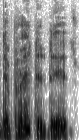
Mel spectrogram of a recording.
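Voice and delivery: hushed secret whisper. Real, not acted. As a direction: breathe it like a secret. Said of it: "whispered repeat".

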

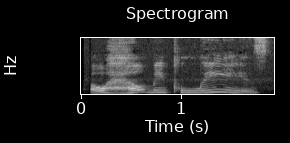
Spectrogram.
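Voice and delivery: very high pleading wail, fading at the end; desperate high-pitched plea. A narrator's reading. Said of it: "I wailed".

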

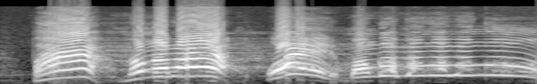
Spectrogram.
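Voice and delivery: high shouted greeting across the fields; calling out loud. Retold or imitated. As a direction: hail the farmers loudly and cheerfully. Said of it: "saya bilang".

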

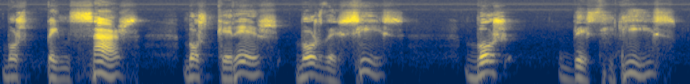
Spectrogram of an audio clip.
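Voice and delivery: "vos pensás, vos querés" said slowly, spelled out; slow demonstration of Argentine voseo; slow voseo demo. Shown as a demonstration. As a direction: lay out each vos form slowly. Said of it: "que es el vos".

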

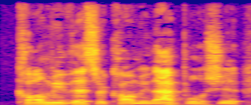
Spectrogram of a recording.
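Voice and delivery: usual speaking voice

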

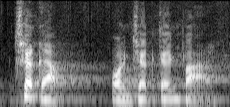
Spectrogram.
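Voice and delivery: low, slow checkout announcement; deep, measured tannoy voice; store PA call. Retold or imitated. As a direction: page the bagger over the store intercom. Store intercom call by lady.

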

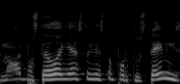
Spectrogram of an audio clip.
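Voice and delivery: a mock eager bargain offer; pushy trader. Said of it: "He's like".

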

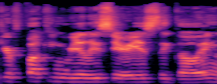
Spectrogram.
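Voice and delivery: usual speaking voice

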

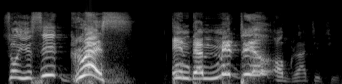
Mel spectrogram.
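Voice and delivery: loud, high, driving sermon voice; full-force preaching. Acted. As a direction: preach it out to the whole church.

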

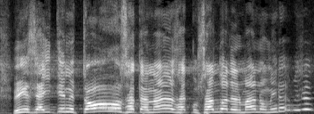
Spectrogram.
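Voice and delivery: excited preaching. Acted. Preaching acted scene.

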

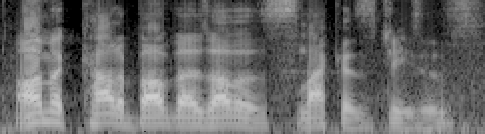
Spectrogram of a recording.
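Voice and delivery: a hint of a smug, self-satisfied Peter; smug superiority. Preacher mocks Peter's pride in a lightly smug voice. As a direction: play Peter a little full of himself. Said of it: "He's put himself on a real pedestal".

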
